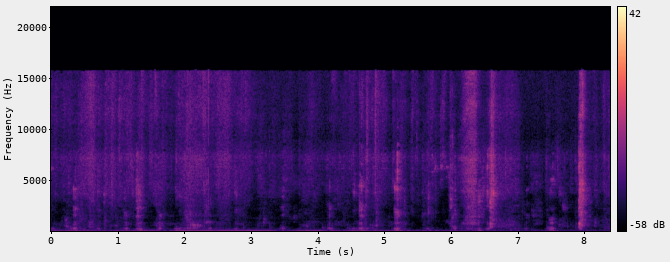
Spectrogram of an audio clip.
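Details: Wild boar led to mating, with scattered short grunts and snorts over a steady low engine-like drone, sharper clicks and a loud grunt near the end.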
